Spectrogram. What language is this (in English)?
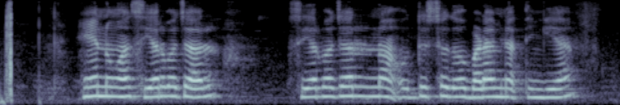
Santali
